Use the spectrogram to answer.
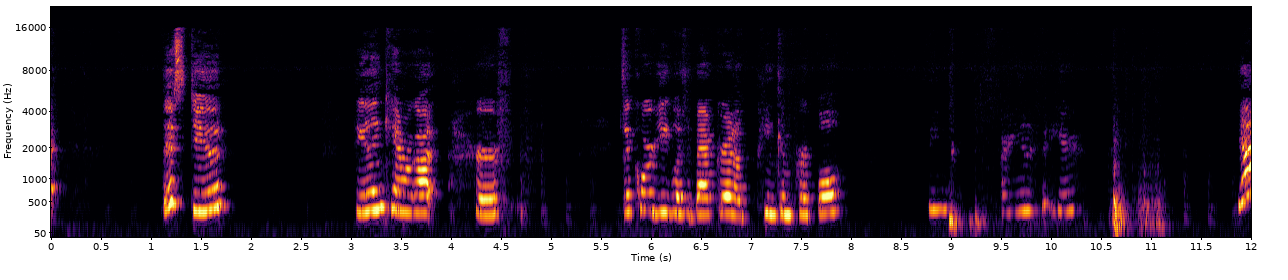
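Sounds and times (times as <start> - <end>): painting thumping against wall: 10.6 - 11.9.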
